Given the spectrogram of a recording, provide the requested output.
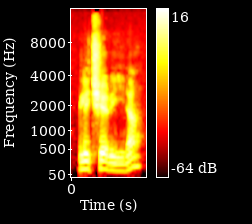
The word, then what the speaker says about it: glicerina: There are few exceptions to this rule, where gli is pronounced like gl in English, glicerina, glicemia, glissare, glicine, negligente, and older derivatives like negligenza.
